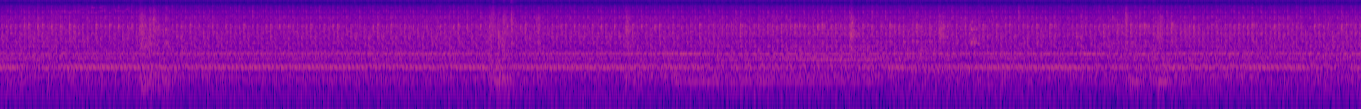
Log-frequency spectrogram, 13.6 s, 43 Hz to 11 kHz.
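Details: John Deere 5203 diesel tractor with 512 loader, 740 hours, which had a hydraulic problem and milky oil: after an oil and filter change it idles with a steady diesel clatter and an even beat, and the hydraulic pump does not labour. Healthy running.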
